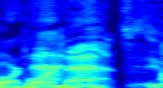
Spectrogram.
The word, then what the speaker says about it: Barnatt: I've always said Barnett, but it's spelled with an A. Is it Barnett? – It's Barnatt. – Oh, Barnatt.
